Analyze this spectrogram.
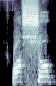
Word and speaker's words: অশ্ব: শব্দের মধ্যে বা অন্তে বাবা বা শেষে যদি বফলা থাকে তাহলে বফলা যুক্ত বর্ণটি দ্বিত উচ্চারিত হয়। অর্থাৎ দুইবার উচ্চারিত হবে।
